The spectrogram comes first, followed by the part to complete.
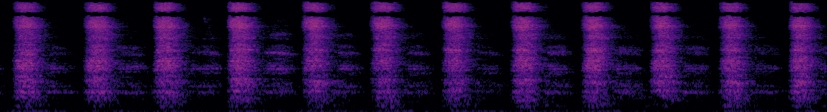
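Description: A woman doing breath of fire: short, forceful exhalations through the nose in a steady rhythm, about two a second.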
